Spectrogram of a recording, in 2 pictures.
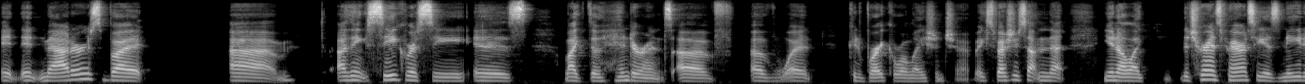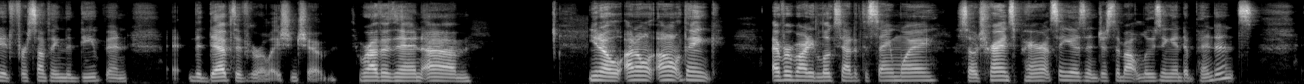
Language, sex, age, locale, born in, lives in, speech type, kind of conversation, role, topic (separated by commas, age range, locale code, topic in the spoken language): English, female, 30-34, en-US, United States, United States, conversation, unstructured, none, Does sharing passwords build trust, or does privacy better protect healthy relationships in modern partnerships?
